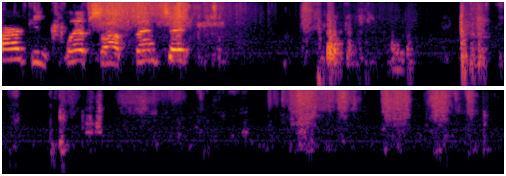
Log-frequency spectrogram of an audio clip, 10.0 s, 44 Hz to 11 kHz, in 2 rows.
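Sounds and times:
plastic bag rustling in a box: 0.9s - 3.9s, 7.7s - 10.0s.

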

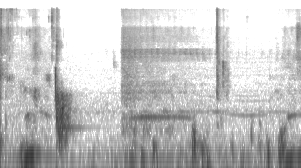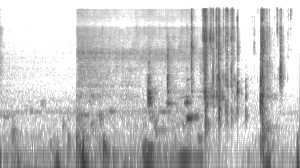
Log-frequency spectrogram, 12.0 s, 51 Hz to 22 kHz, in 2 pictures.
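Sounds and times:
sharp crack: 9.8s - 12.0s.

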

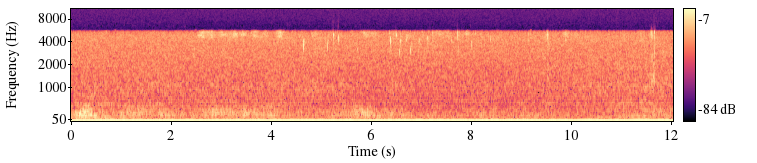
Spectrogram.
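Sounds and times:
steady background noise: 0.0s - 12.0s
high bird chirps: 2.4s - 8.6s.

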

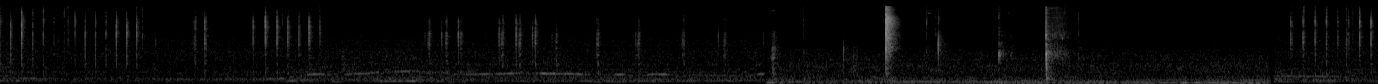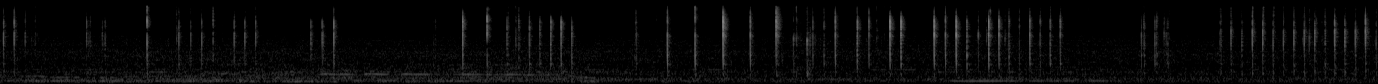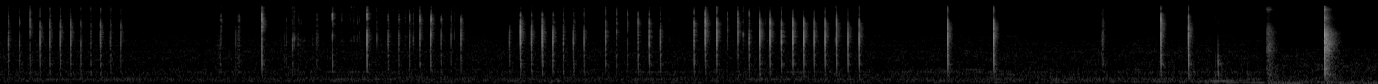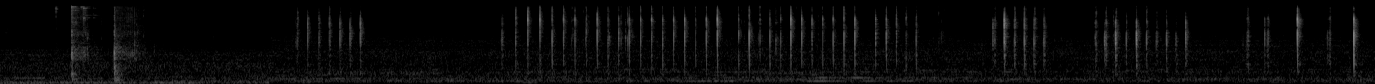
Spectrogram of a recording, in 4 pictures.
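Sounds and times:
stone tool clicking on flint: 0.0s - 3.3s, 4.2s - 7.4s, 12.8s - 17.3s, 18.1s - 24.5s, 25.2s - 28.9s, 29.8s - 36.2s, 44.3s - 45.0s, 46.3s - 55.0s.

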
